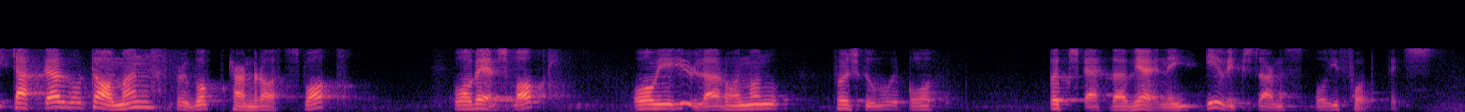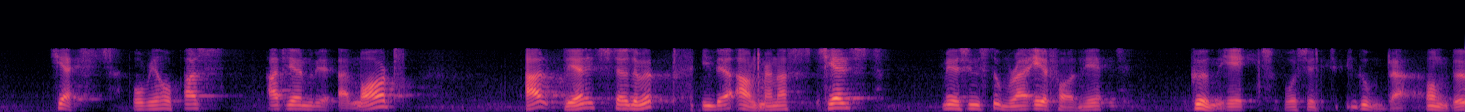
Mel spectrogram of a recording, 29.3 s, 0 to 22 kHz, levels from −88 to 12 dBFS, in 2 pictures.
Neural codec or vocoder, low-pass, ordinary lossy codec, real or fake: codec, 16 kHz, 0.5 kbps, X-Codec, HuBERT features, trained on balanced general audio; 3.6 kHz; none; fake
